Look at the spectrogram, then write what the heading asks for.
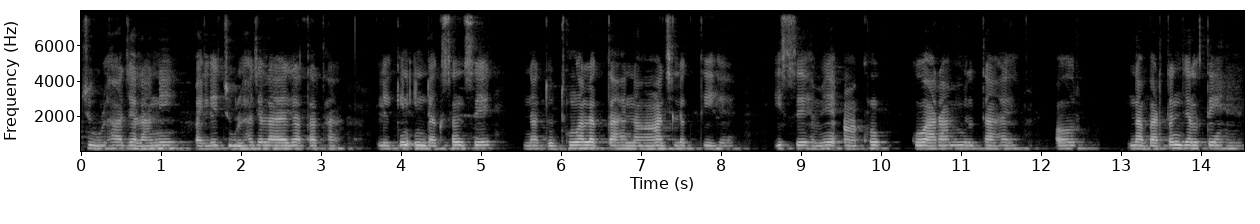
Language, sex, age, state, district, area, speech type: Hindi, female, 45-60, Uttar Pradesh, Lucknow, rural, spontaneous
